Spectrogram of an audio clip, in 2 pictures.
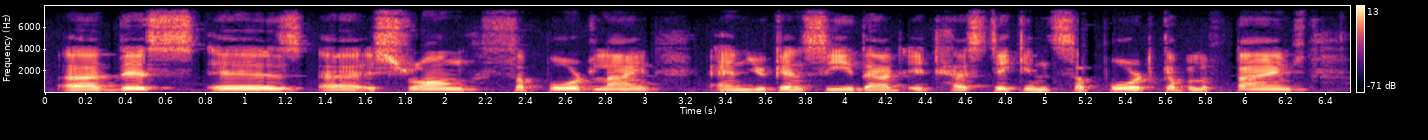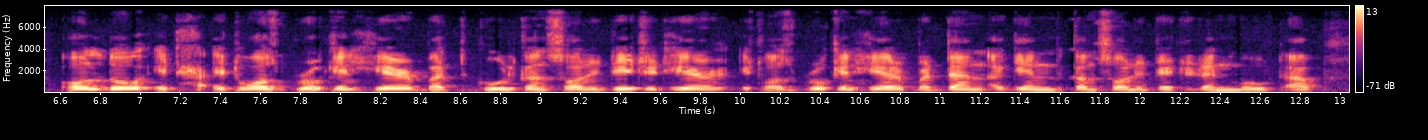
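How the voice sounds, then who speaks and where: A man whose first language is Urdu, working as a trading analyst, leads a screen-share walkthrough of trading charts, hesitating often and leaning on fillers. His mid-range voice is a bit bright and keeps a level tone at normal speed. The lo-fi recording sounds dull.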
